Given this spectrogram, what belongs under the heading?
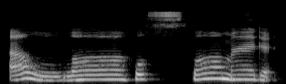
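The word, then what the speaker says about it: اللَّهُ الصَّمَدُ: Tatnya tuh gini, Allah, Allah, bukan Allah, bukan seperti itu. Nah, dipahami ya Bu ya. Jadi gimana cara yang benar? Allahus Samad.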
